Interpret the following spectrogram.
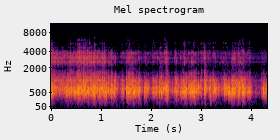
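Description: Shortwave radio static: a narrow-band hiss that crackles and flickers unevenly, as heard on a numbers-station receiver recording.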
